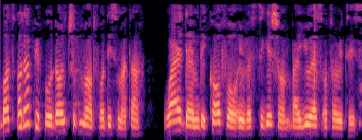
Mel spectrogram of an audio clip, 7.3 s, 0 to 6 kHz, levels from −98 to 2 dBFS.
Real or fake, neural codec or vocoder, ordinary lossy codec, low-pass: real; none; MP3, 24 kbps; 5.4 kHz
